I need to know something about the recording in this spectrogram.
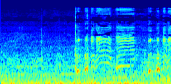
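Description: A toy tram plays a burst of high electronic chirps.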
